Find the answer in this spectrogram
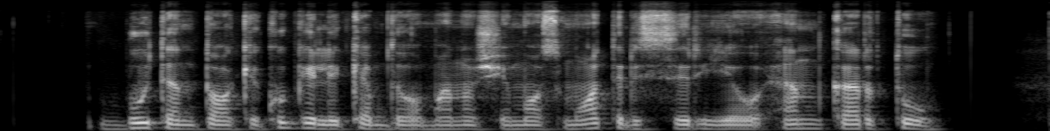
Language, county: Lithuanian, Panevėžys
